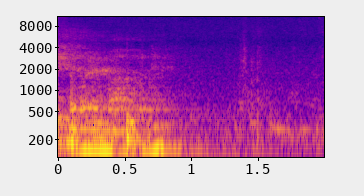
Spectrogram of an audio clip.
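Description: A man speaking into a microphone for about the first second, then a pause in his speech.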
